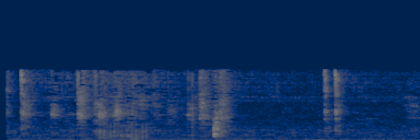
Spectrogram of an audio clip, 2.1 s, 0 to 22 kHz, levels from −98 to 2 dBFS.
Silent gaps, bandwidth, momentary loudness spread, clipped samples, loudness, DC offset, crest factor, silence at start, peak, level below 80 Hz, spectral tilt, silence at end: none; 11.5 kHz; 5 LU; under 0.1%; -55 LUFS; under 0.1%; 24 dB; 0.05 s; -34 dBFS; -88 dBFS; 1 dB/octave; 0 s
